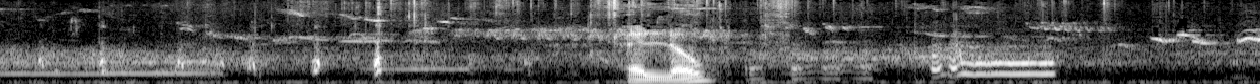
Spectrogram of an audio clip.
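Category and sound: bird, chickens clucking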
